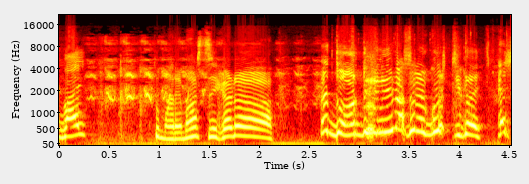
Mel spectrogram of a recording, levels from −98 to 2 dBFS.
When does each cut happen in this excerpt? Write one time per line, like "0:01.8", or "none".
none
